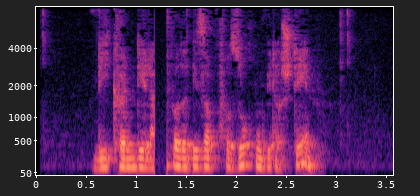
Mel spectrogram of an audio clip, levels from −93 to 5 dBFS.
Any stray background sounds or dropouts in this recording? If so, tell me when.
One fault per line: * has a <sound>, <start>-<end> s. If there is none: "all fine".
* has a dropout, 1.2-1.3 s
